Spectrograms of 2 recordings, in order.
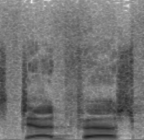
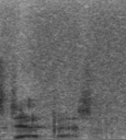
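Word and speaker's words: Dedfest: And just for the record, it's Deadfest, but it's spelled D-E-D. So, yeah. That's Deadfest.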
